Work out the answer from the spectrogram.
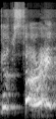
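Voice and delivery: high, loud incredulous I'm sorry; retold shocked squeak, laughing; mock shocked squeak. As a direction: squeak it out in disbelief. Shocked reply to sing request.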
